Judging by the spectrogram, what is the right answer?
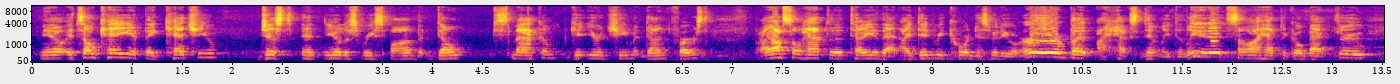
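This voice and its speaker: With a slightly high, somewhat mellow voice, an older man who has a head cold and sounds stuffed up hosts a casual gameplay walkthrough. The recording sounds roomy with a little hiss or hum, and he rambles in a folksy manner, correcting himself along the way.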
